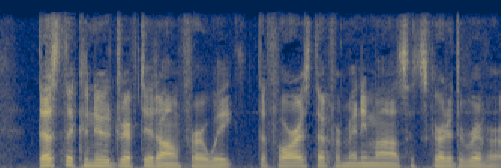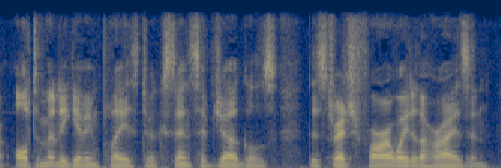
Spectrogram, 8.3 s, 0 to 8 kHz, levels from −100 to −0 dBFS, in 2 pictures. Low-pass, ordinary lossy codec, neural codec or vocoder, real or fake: 7.2 kHz; AAC, 48 kbps; none; real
